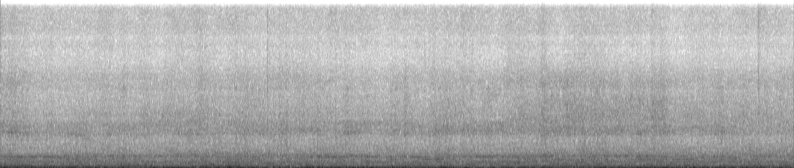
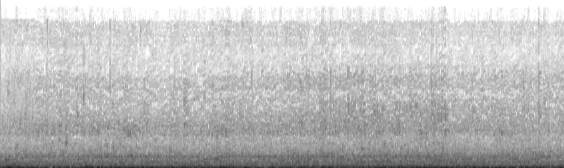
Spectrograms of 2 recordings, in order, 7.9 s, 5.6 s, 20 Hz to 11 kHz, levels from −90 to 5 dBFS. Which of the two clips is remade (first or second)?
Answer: first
